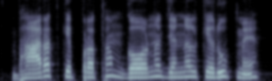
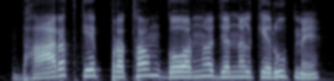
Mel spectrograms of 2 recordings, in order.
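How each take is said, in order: No difference in how they are said.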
